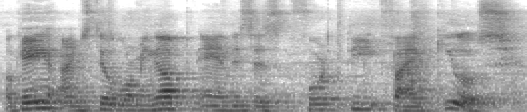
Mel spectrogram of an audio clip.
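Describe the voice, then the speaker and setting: A man's voice: medium pitch, measured pace. A man filming a casual training vlog, explaining his exercises between sets with many fillers, sometimes out of breath. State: out of breath at times. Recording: roomy sound from a far camera, faint music.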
